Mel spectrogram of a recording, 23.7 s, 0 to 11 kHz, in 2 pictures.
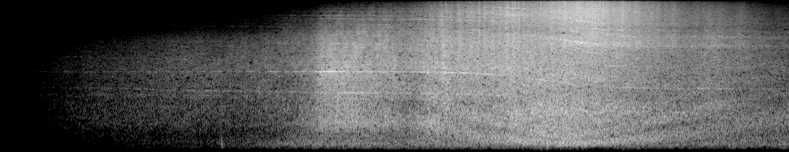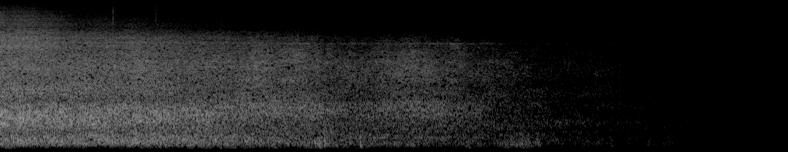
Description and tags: Plane Landing 03
Recorded at Birmingham Airport on a very windy day.
Aircraft, Airport, Birmingham, Engine, Flight, Flyby, Flying, Jet, Landing, Plane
